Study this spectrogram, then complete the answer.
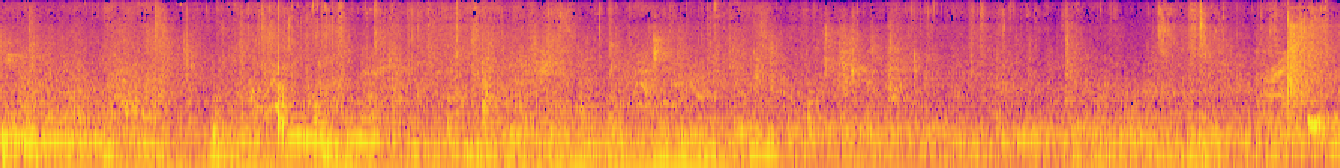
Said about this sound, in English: Still hearing pages turn. That's a good thing.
